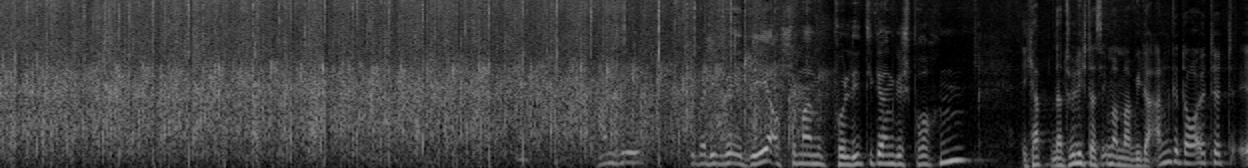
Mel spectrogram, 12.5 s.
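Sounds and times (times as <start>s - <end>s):
audience applause: 0.0s - 8.5s
speech: 6.1s - 12.4s.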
